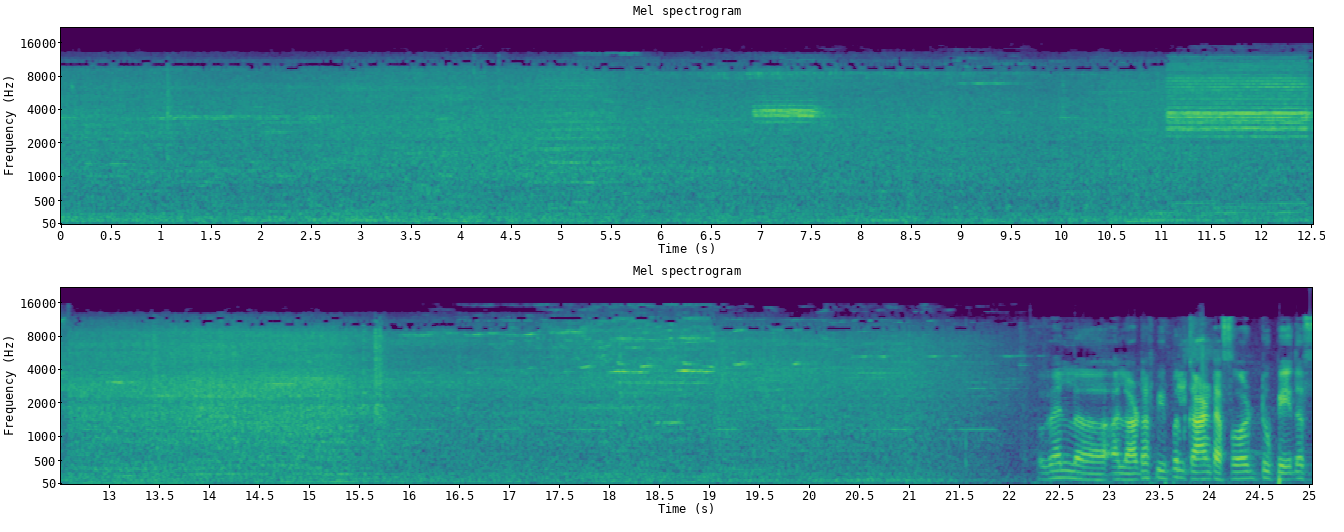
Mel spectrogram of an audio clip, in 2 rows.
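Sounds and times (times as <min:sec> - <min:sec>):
street traffic noise: 0:00.0 - 0:25.0
vehicle horn: 0:04.8 - 0:05.6, 0:06.9 - 0:07.7, 0:11.1 - 0:13.2.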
